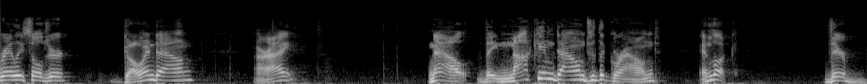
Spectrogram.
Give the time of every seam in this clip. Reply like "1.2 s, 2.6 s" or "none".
none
